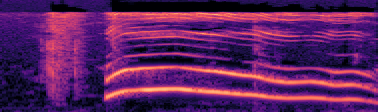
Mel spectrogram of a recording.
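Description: A vocal imitation of stridor: one sustained, high-pitched, harsh tone lasting about a second and a half, dropping in pitch at the end. Stridor signals upper airway obstruction and is an emergency needing urgent escalation and airway preparation.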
